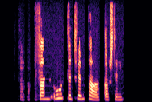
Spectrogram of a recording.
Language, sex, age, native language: Icelandic, female, 15, Icelandic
